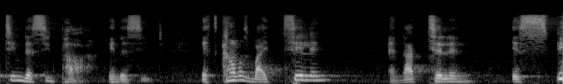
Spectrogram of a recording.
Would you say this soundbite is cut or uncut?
uncut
